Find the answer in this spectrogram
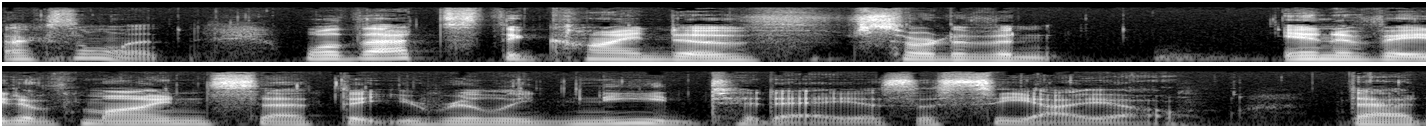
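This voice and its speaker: A woman speaks in a very deep, low pitch with an American accent. Her pitch swings very widely. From Boston area. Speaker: interviewer host. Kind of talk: live interview. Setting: video call livestream.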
